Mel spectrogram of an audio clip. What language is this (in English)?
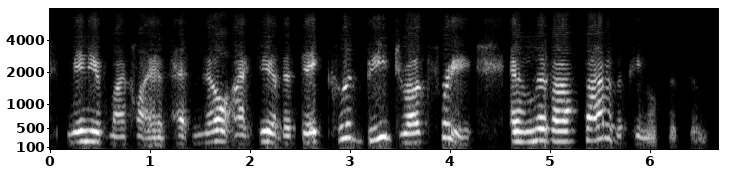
English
